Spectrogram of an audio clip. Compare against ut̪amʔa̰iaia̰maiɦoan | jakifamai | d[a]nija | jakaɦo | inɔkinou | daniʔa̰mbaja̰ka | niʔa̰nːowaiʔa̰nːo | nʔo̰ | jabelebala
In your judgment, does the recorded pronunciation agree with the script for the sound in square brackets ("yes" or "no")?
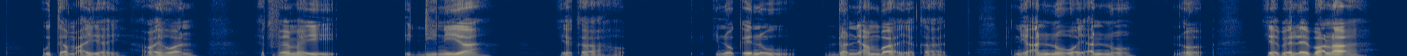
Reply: no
